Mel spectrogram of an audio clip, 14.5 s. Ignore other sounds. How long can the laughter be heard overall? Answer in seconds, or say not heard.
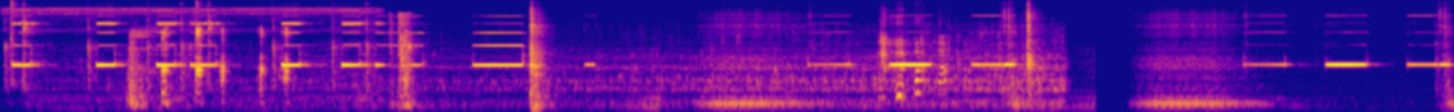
3 s.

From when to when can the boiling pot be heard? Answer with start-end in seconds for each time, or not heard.
0.0-10.7.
